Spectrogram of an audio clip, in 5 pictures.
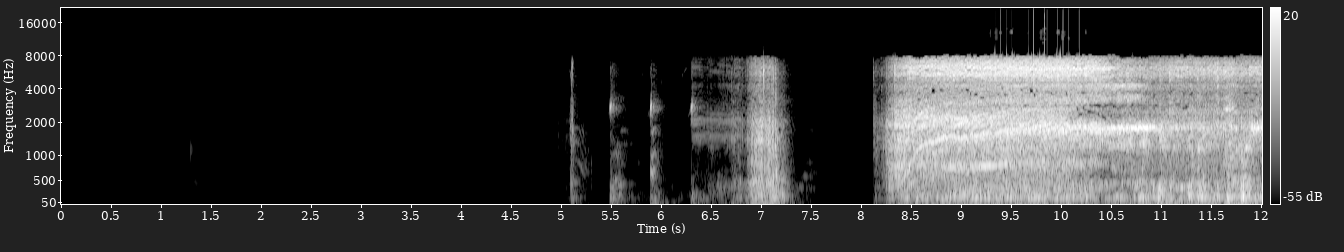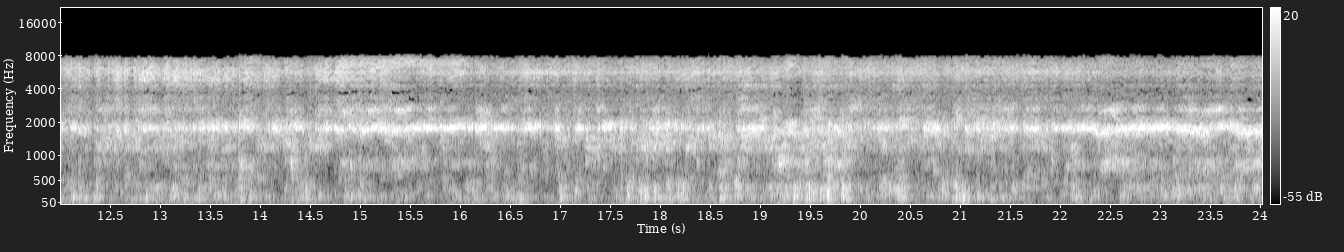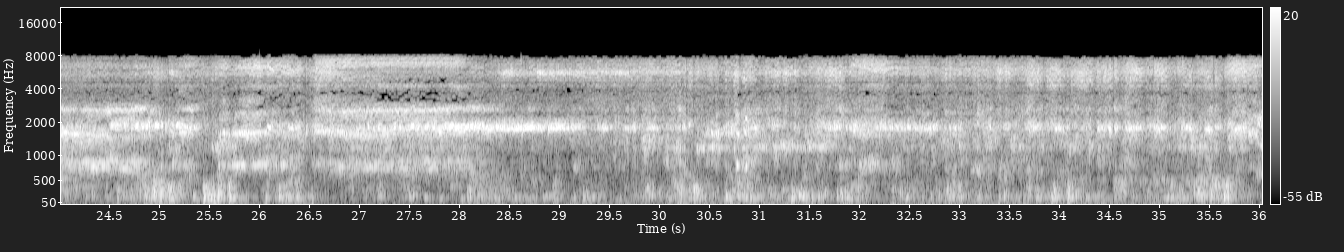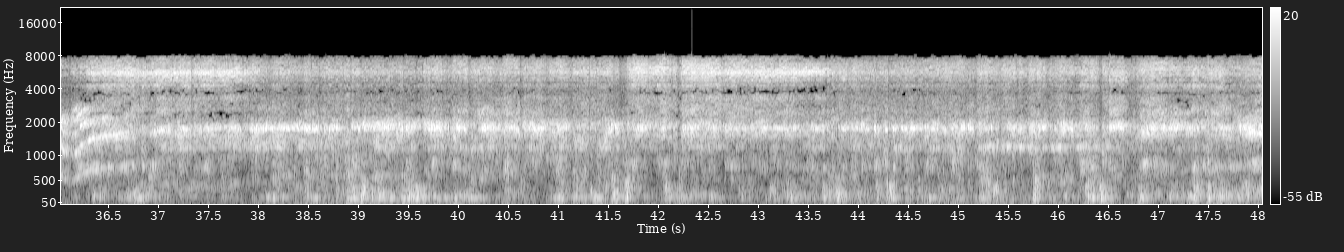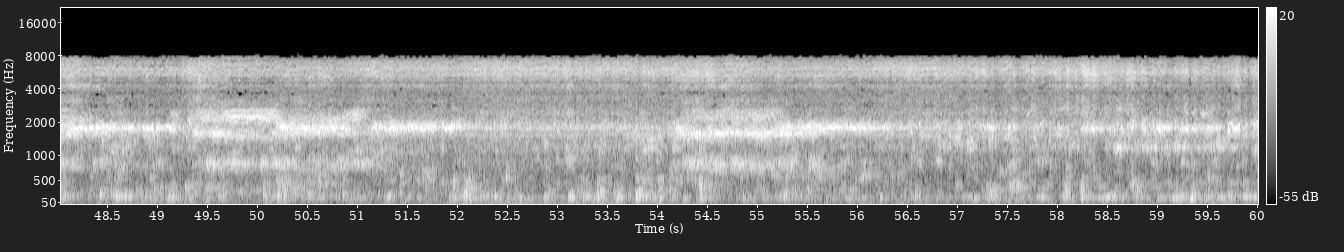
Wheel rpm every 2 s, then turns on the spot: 0, 0, 0, 10, 190, 230, 230, 230, 230, 230, 230, 230, 220, 220, 230, 230, 230, 210, 220, 230, 230, 230, 230, 230, 230, 230, 230, 230, 230, 230.
none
